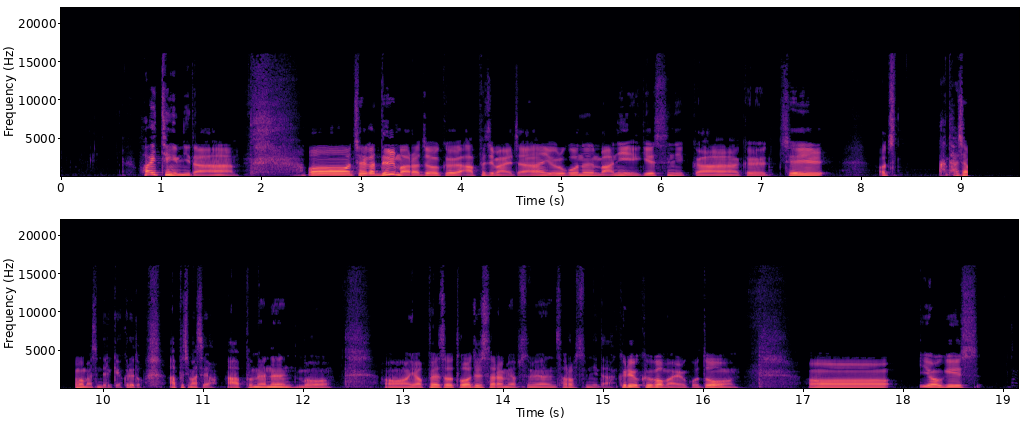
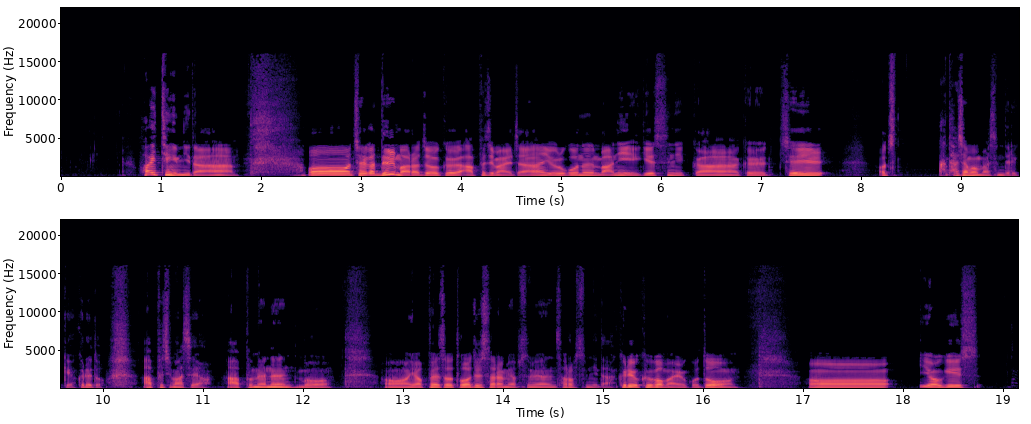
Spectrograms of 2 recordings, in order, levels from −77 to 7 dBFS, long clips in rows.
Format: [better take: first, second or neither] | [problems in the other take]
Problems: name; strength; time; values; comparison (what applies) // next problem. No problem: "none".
second | audio freezing; at 9 s for 0.5 s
